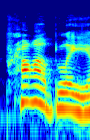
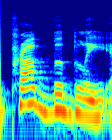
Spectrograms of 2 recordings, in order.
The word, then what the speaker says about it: probably: A palavra de três sílabas que só soam duas. Às vezes, né? Às vezes a gente até pode ter probably, probably, tá? Mas, frequentemente, especialmente em letra de música, quando você tem pouco tempo ali, esse probably, essa sílaba do meio, prob, que não é ba, né? Esse a não aparece. Então, é probably. Some, porque é como se você juntasse esses dois B's. Como o A praticamente não aparece, os dois B's se juntam.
